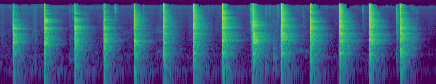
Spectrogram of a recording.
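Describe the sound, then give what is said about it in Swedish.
Axe chops into wood, carving the back of a wooden spoon on a large chopping block. Many sharp, loud, evenly spaced strikes land at a steady rhythm, each cracking hit dying away quickly before the next. “Så börjar jag forma skedens baksida och jag jobbar på en stor huggkubbe.”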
